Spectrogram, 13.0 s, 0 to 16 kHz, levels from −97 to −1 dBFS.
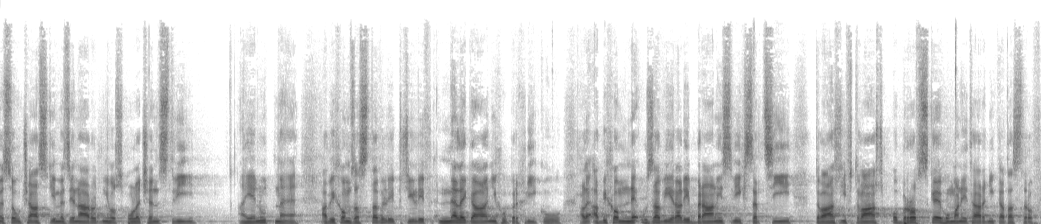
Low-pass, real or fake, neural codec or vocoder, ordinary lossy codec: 14.4 kHz; fake; codec, 44.1 kHz, 7.8 kbps, DAC; MP3, 96 kbps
